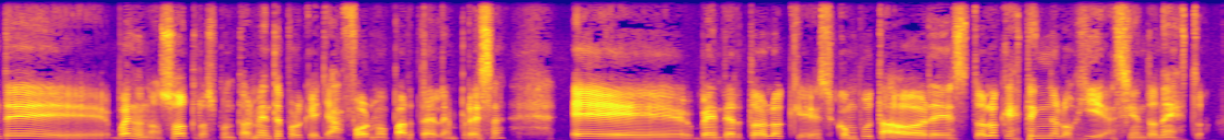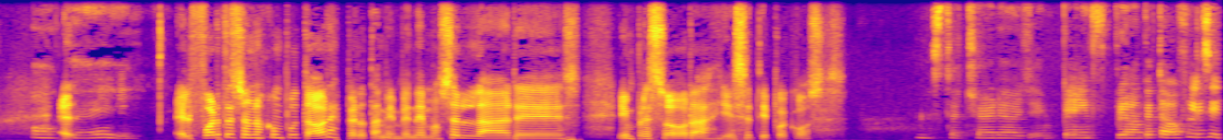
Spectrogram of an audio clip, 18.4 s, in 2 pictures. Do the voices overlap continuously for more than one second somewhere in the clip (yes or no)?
no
